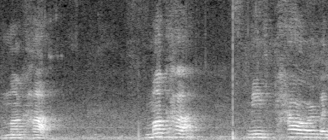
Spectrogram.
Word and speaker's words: Magha: because female names always have a long spell. So Magha.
